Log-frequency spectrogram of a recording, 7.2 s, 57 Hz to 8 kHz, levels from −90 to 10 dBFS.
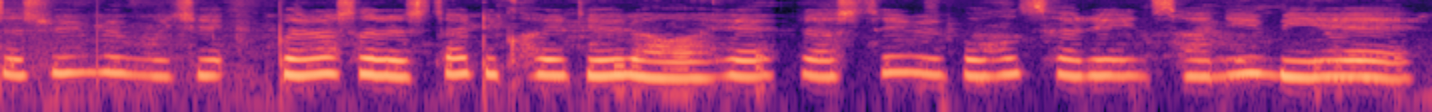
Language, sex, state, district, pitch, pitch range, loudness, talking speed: Hindi, female, Arunachal Pradesh, Papum Pare, 290 Hz, 280-310 Hz, -14 LUFS, 150 wpm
